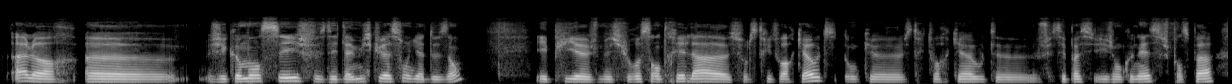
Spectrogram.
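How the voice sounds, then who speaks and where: The man's medium-pitched voice has monotone, flat intonation and a fairly slow pace. The sound is dry and close, with no echo. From France, Lyon. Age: 20s. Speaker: engineering student. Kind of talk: casual chat.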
